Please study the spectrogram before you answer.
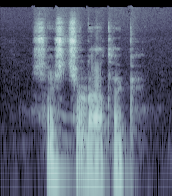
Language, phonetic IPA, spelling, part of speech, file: Polish, [ˌʃɛɕt͡ɕɔˈlatɛk], sześciolatek, noun, LL-Q809 (pol)-sześciolatek.wav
